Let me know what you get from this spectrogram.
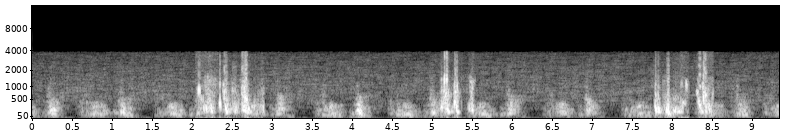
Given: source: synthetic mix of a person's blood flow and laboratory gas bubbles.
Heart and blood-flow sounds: Doppler ultrasound of blood flow; precordium
2.04-2.91 s: bubbles
5.08-5.37 s: bubbles
5.43-5.54 s: bubbles
7.76-8.21 s: bubbles
8.29-8.53 s: bubbles
From the record:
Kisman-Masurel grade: 223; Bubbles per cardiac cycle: several, 3 to 8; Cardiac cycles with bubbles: 10 to 50%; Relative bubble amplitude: loud (0.450 to 0.775); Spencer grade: 2 (many but less than half of the cardiac periods contain bubble signals, singularly or in groups); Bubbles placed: anywhere in the cardiac cycle

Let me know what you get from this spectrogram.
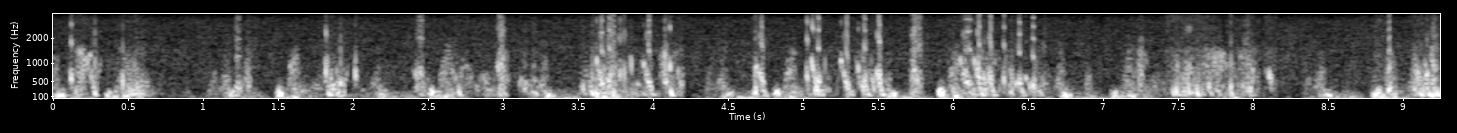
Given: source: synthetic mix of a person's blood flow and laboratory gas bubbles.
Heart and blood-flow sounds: Doppler ultrasound of blood flow; precordium
0.10-0.33 s: bubbles
0.41-0.65 s: bubbles
1.21-1.36 s: bubbles
1.78-2.05 s: bubbles
2.39-2.51 s: bubbles
2.63-2.77 s: bubbles
2.80-3.05 s: bubbles
3.09-3.25 s: bubbles
3.50-4.21 s: bubbles
4.64-4.80 s: bubbles
4.98-5.19 s: bubbles
5.22-5.58 s: bubbles
5.70-5.82 s: bubbles
5.95-6.63 s: bubbles
6.88-6.93 s: bubbles
7.14-7.31 s: bubbles
7.41-8.15 s: bubbles
8.79-8.96 s: bubbles
9.04-9.25 s: bubbles
From the record:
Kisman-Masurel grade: 342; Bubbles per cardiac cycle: rolling drumbeat, 9 or more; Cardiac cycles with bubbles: 100%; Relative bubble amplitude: moderate (0.250 to 0.450); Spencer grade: 3 (all of the cardiac periods contain showers or single bubble signals, but not dominating or overriding the cardiac motion signals); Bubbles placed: only in the low amplitude regions of the cardiac cycle

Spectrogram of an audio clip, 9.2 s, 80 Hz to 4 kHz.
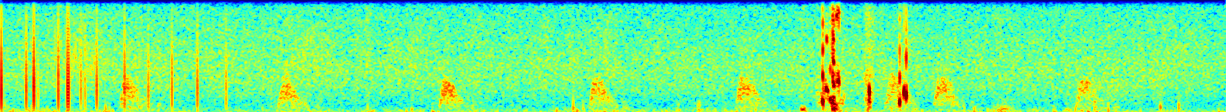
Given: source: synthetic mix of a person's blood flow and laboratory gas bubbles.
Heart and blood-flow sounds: Doppler ultrasound of blood flow; subclavian vein
6.00-6.06 s: bubbles
6.12-6.34 s: bubbles
6.48-6.56 s: bubbles
6.72-6.83 s: bubbles
From the record:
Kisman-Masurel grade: 222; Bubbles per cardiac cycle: several, 3 to 8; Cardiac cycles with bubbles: 10 to 50%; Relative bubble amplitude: moderate (0.250 to 0.450); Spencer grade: 2 (many but less than half of the cardiac periods contain bubble signals, singularly or in groups); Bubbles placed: anywhere in the cardiac cycle

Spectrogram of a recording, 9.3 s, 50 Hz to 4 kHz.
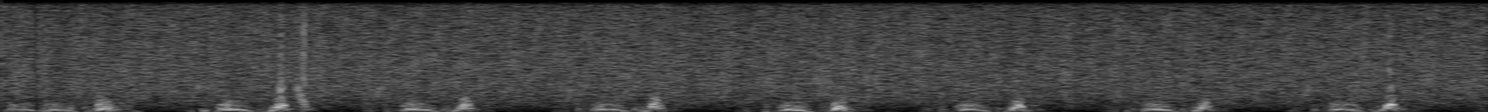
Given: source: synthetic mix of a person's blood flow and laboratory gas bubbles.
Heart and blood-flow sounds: Doppler ultrasound of blood flow; precordium
1.84-1.99 s: bubbles
From the record:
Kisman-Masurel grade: 121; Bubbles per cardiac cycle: 1 to 2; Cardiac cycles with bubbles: 10 to 50%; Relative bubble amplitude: barely perceptible (0.100 to 0.250); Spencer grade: 2 (many but less than half of the cardiac periods contain bubble signals, singularly or in groups); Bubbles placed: only in the low amplitude regions of the cardiac cycle

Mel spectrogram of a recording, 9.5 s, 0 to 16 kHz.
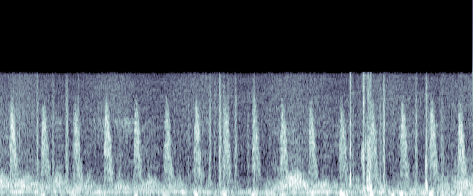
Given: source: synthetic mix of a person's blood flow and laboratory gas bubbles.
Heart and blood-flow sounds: Doppler ultrasound of blood flow; subclavian vein
6.98-7.06 s: bubbles
7.23-7.46 s: bubbles
8.50-8.60 s: bubbles
From the record:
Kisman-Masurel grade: 113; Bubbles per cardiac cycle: 1 to 2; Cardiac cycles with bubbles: 1 to 10%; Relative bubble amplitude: loud (0.450 to 0.775); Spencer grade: 1 (occasional bubble signal discernible with the cardiac motion signal, with majority of cardiac periods free of bubbles); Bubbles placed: anywhere in the cardiac cycle

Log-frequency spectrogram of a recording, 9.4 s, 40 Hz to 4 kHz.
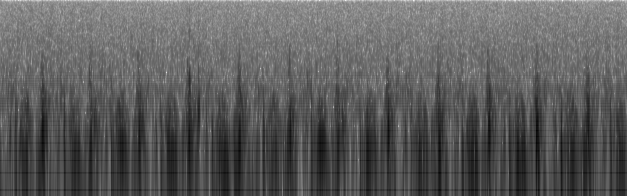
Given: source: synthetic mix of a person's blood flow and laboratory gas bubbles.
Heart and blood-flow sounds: Doppler ultrasound of blood flow; precordium
2.82-2.86 s: bubbles
2.93-3.02 s: bubbles
From the record:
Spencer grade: 1 (occasional bubble signal discernible with the cardiac motion signal, with majority of cardiac periods free of bubbles); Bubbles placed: anywhere in the cardiac cycle

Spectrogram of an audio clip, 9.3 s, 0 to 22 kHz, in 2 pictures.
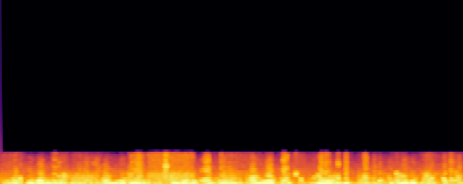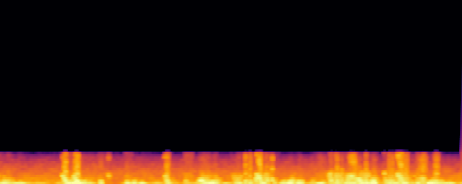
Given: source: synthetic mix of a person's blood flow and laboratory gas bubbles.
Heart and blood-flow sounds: Doppler ultrasound of blood flow; precordium
0.00-0.27 s: bubbles
0.51-1.03 s: bubbles
1.27-1.94 s: bubbles
1.98-2.64 s: bubbles
2.77-3.52 s: bubbles
3.58-4.08 s: bubbles
4.14-4.76 s: bubbles
5.23-5.74 s: bubbles
5.87-5.96 s: bubbles
6.26-6.37 s: bubbles
6.46-6.77 s: bubbles
6.93-7.42 s: bubbles
7.74-8.40 s: bubbles
8.47-9.06 s: bubbles
From the record:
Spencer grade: 3 (all of the cardiac periods contain showers or single bubble signals, but not dominating or overriding the cardiac motion signals); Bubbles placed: anywhere in the cardiac cycle

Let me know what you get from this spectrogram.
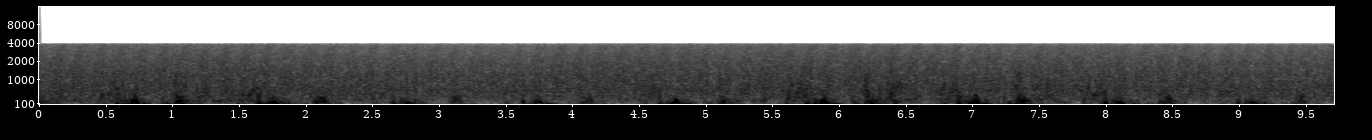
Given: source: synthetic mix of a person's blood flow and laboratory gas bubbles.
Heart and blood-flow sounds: Doppler ultrasound of blood flow; precordium
6.27-6.49 s: bubbles
From the record:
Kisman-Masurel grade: 211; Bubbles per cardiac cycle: several, 3 to 8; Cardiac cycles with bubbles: 1 to 10%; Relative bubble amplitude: barely perceptible (0.100 to 0.250); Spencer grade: 1 (occasional bubble signal discernible with the cardiac motion signal, with majority of cardiac periods free of bubbles); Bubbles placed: only in the low amplitude regions of the cardiac cycle

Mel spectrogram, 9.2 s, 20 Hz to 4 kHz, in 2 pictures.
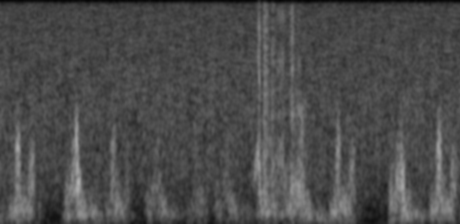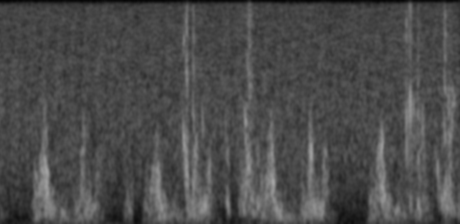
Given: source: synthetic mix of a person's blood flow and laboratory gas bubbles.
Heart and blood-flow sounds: Doppler ultrasound of blood flow; precordium
2.52-3.08 s: bubbles
6.42-6.71 s: bubbles
6.85-6.93 s: bubbles
6.97-7.23 s: bubbles
8.65-8.89 s: bubbles
8.96-9.21 s: bubbles
From the record:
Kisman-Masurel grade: 222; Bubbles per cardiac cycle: several, 3 to 8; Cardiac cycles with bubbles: 10 to 50%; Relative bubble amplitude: moderate (0.250 to 0.450); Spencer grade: 2 (many but less than half of the cardiac periods contain bubble signals, singularly or in groups); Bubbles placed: only in the low amplitude regions of the cardiac cycle

